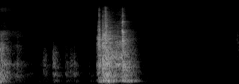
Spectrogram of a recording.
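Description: Black metal top fan and radiator sled of a PC case being pulled out of the case frame: faint ticks, then a short burst of metal-on-metal noise about a second in.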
